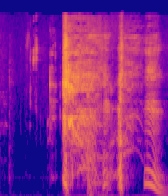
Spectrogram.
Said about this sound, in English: Excuse me, the attack of the Tic Tac. I had to cough up a hairball too for that.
